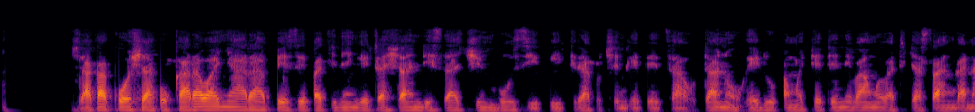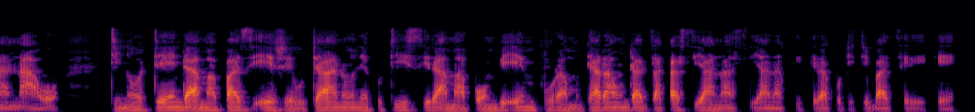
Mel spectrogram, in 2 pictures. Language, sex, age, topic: Ndau, male, 50+, health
